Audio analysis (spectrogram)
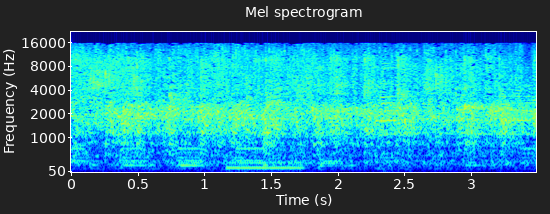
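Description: The audience at a storytelling night applauds steadily, a dense wash of clapping at even loudness throughout, with a few faint tonal voice-like murmurs underneath early on.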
